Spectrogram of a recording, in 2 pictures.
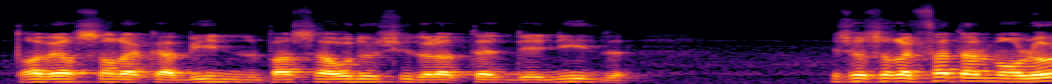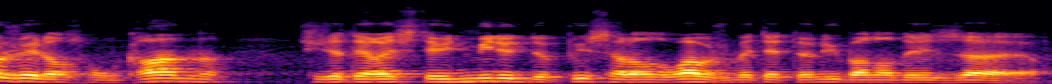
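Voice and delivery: plain reading voice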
